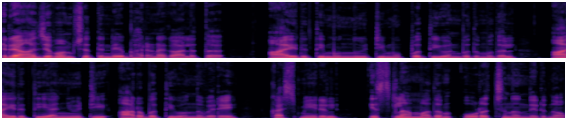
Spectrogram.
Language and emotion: Malayalam, neutral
